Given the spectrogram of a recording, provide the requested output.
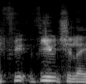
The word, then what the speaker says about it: Futurely: It's always been a pretty controversial name, but it's supposed to be Futurely.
